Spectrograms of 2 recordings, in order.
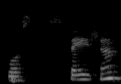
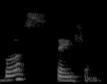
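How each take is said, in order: First: The two words are said separately. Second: The two words are linked together.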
